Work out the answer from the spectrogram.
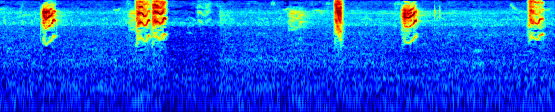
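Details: A female double-collared seedeater gives calls to excite males: short high, sharp notes, some doubled, at uneven gaps, several ending in a lower tail, with faint hiss behind.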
